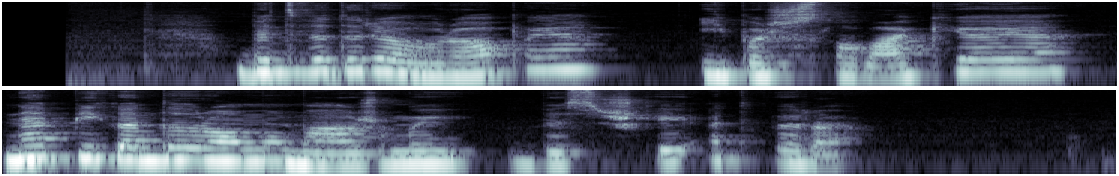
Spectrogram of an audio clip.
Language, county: Lithuanian, Kaunas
